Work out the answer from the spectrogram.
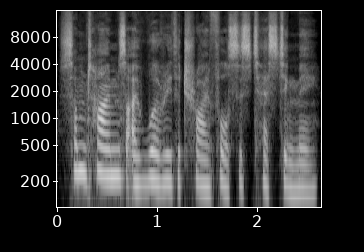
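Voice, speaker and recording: A woman's voice: mid-range voice, lively intonation, normal speed, lightly acted. A woman playing an earnest, bossy young princess in a theatrical cartoon parody dub. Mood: exasperated.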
